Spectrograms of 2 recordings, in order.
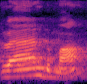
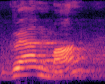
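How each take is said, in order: First: The D sound in the middle is pronounced. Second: The D sound in the middle is silent. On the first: The speaker calls it wrong. "So not grandma" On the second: The speaker calls it right. "So here this D is not pronounced"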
